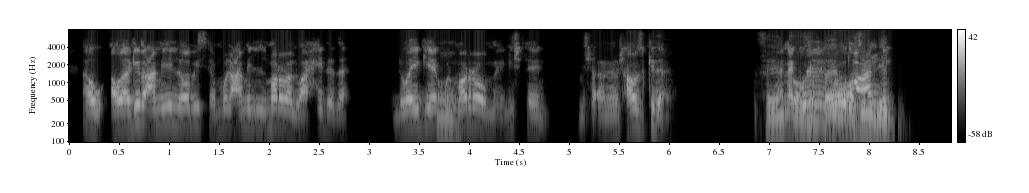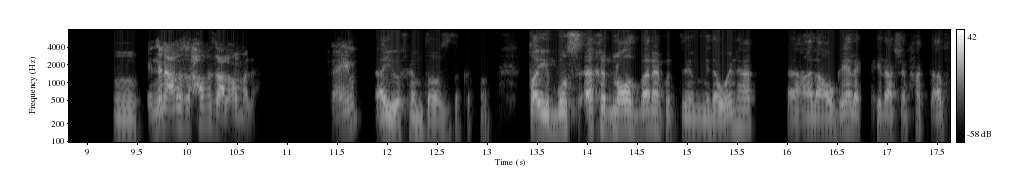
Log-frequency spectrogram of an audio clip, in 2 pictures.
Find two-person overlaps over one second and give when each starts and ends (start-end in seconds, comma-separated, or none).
7.1-8.3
